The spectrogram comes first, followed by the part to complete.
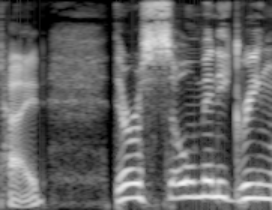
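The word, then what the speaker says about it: Heide: see at michael hyde h-e-i-d-e i believe that's pronounced hide there are so many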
